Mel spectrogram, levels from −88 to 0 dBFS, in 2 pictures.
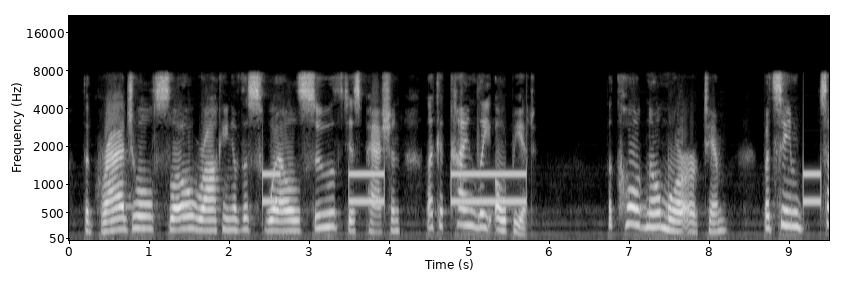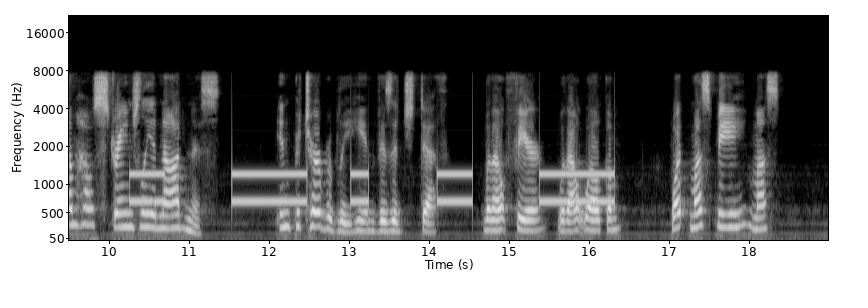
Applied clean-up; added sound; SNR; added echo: none; Telephone; 4 dB; none.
